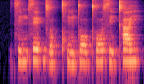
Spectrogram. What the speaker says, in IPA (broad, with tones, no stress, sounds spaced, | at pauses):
t͡s i˧ m s e˦ ʔ d͡z o˨ t̚ pʰ ĩ˨˩ t̪ o˧ t̪ʰ o˧ s i˨˩ kʰ a˦ j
